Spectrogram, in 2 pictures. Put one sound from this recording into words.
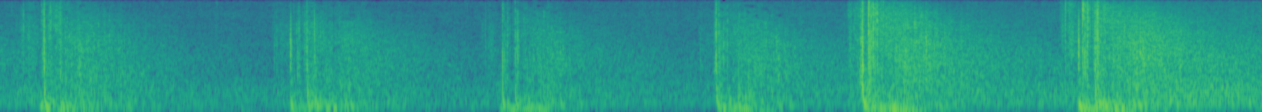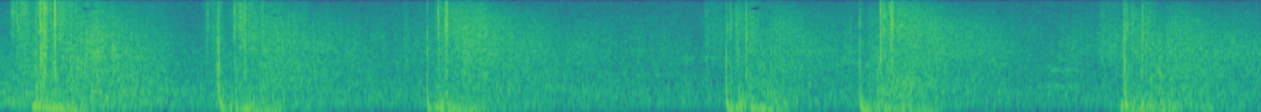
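Heavy explosions boom one after another, each rumbling away.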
